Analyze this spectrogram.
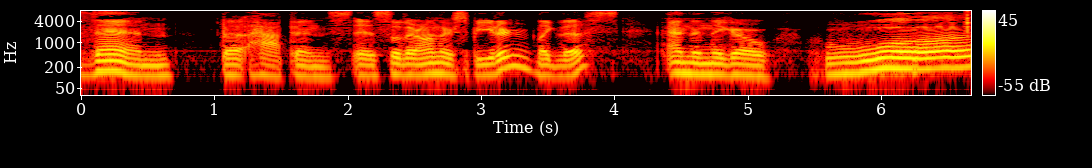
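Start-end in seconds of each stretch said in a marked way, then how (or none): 5.6-6.6 high, loud startled whoa; hammed-up surprise; mock whoa. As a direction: yelp it like a rider nearly thrown. Retold speeder chase exclamation.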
